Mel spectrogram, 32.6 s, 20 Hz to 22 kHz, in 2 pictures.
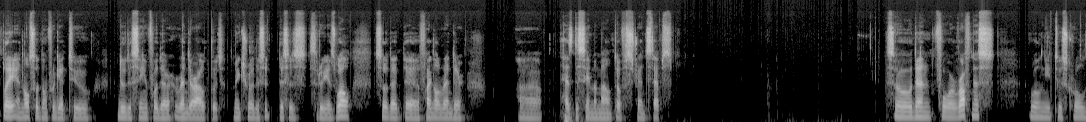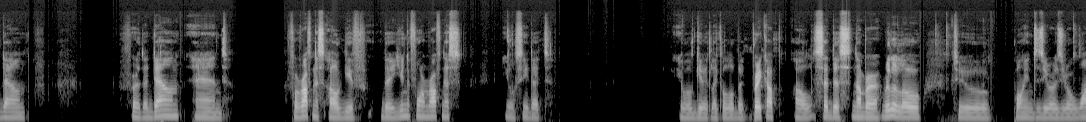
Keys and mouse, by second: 5.4 middle click, 6.6 middle click, 8.0 middle click, 9.5 middle click.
